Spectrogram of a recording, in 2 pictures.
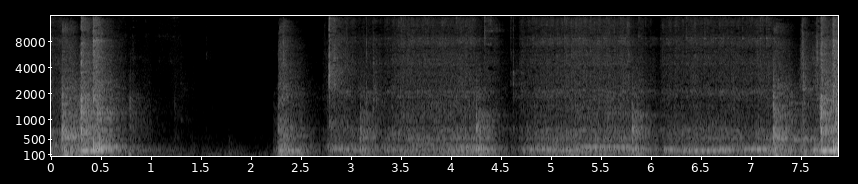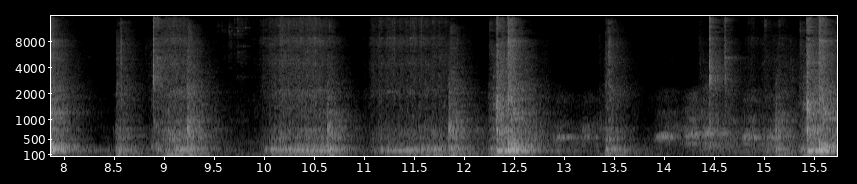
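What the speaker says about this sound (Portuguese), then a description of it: "passar a costura com um pé de máquina pra gente finalizar aqui" A sewing machine stitching with a presser foot to finish a small handmade keepsake: repeated bursts of fast motor whirring broken by short pauses, close up, with a dog barking and whimpering faintly at times.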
